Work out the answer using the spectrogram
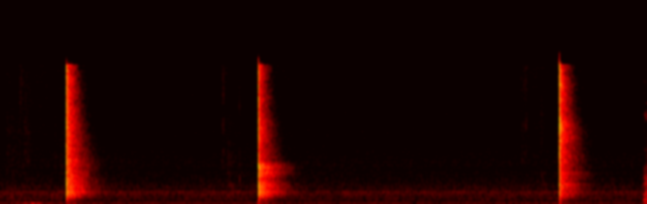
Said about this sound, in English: I'm just clapping very slowly.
